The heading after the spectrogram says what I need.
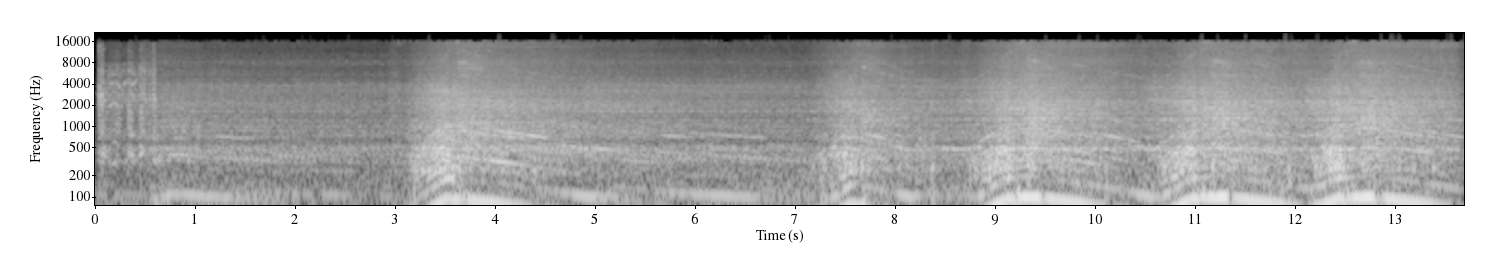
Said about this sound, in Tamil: ஸோ இப்போ நான் என்ஜினை வந்து ஸ்டார்ட் பண்ணுறேன்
